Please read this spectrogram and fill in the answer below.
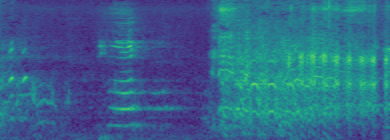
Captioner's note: audience laughs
